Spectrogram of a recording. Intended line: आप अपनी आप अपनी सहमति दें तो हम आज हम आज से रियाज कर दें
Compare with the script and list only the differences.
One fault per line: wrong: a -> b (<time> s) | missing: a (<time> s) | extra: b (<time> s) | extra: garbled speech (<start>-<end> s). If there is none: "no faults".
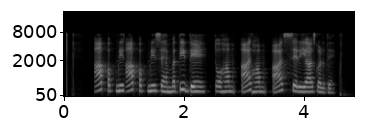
no faults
